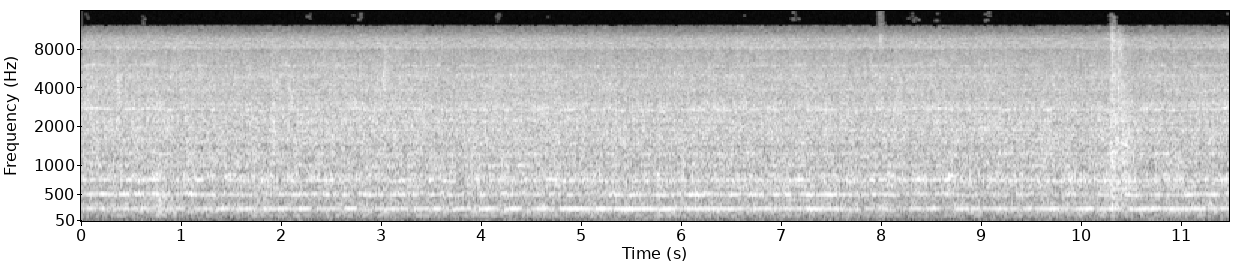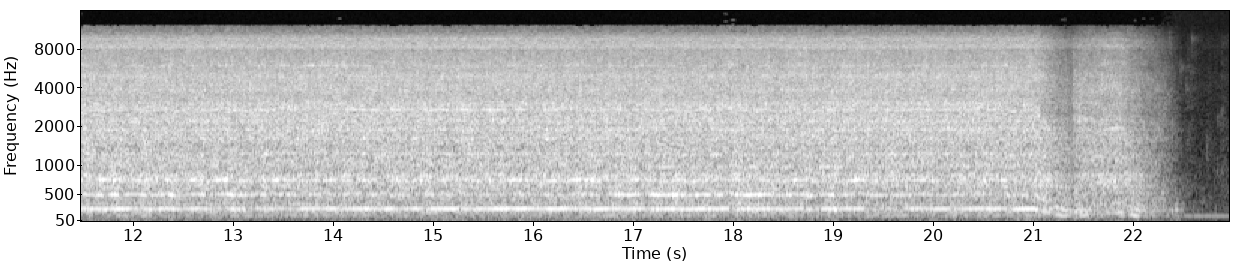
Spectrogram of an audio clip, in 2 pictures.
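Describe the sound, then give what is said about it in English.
A blender pulps small bits of rough paper to make pulp. It runs steadily for about twenty seconds with a loud, dense whirring roar and a constant motor hum, then winds down and stops near the end. No one speaks. “This will not gonna be a very nice paper, but we place it small bit in the blender, and now I will make a noise for 30 seconds.”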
